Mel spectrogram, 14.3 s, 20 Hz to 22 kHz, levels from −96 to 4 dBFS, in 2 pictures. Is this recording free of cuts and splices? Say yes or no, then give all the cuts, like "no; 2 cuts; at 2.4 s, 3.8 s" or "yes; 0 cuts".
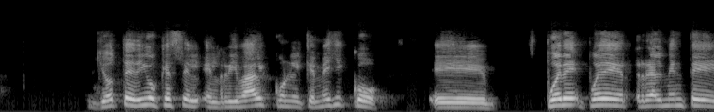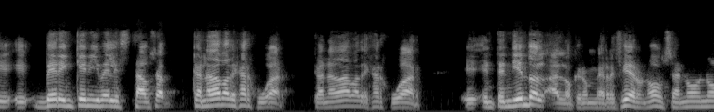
yes; 0 cuts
